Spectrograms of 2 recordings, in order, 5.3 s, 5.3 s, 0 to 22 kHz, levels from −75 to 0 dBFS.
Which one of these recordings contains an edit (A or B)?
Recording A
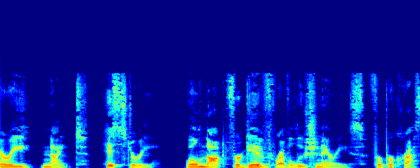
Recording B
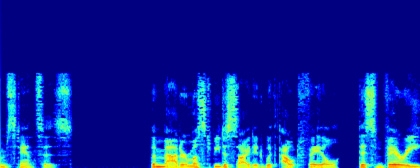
A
